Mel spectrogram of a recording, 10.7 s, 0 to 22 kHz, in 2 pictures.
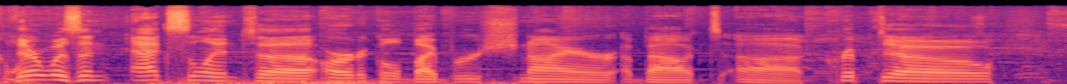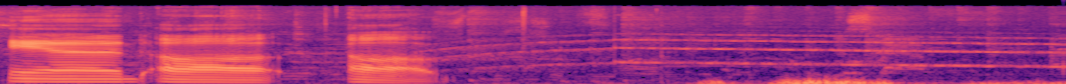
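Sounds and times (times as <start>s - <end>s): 
speech: 0.0s - 7.6s
passing ambulance siren wailing: 4.6s - 10.6s.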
